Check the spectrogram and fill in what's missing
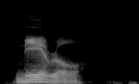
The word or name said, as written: Nero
